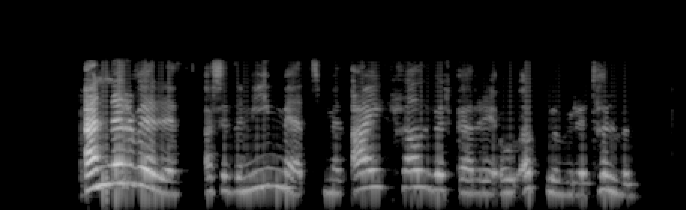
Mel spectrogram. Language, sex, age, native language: Icelandic, female, 18-19, Icelandic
